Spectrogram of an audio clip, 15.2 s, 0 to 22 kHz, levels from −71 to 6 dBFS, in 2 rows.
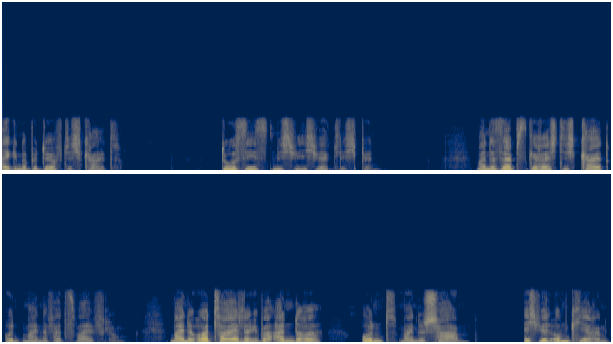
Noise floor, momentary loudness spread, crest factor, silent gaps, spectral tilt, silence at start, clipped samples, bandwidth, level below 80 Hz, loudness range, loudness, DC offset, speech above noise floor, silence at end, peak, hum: -75 dBFS; 13 LU; 24 dB; 1.63-1.68 s, 13.77-13.93 s; -5 dB/octave; 0 s; under 0.1%; 7.2 kHz; -74 dBFS; 7 LU; -26 LUFS; under 0.1%; 49 dB; 0.05 s; -4 dBFS; none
